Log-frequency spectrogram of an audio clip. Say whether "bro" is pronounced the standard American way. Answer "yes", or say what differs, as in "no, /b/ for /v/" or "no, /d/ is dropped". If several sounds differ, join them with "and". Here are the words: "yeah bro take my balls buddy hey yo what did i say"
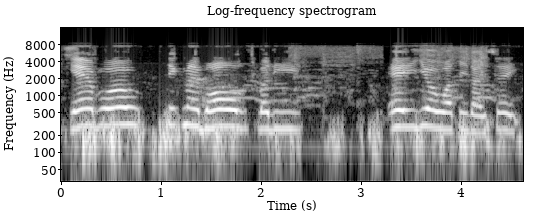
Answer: no, /ɹ/ is dropped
